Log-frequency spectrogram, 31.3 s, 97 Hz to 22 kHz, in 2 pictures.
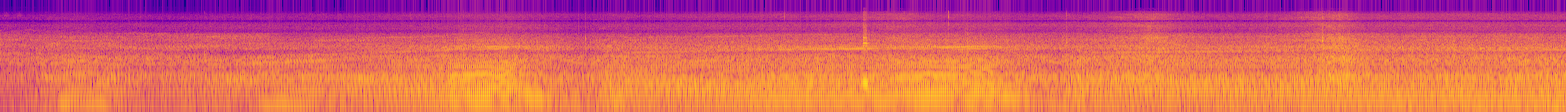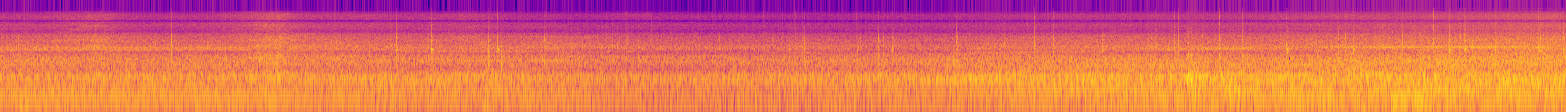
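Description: Bajaj Pulsar NS200 single-cylinder engine pulling away hard through the gears. The revs climb, fall at a shift about five seconds in, climb and fall again about ten seconds in, then settle to a steady cruise. Tyres hiss on the rain-soaked road throughout, and a lorry's engine alongside grows louder near the end.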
